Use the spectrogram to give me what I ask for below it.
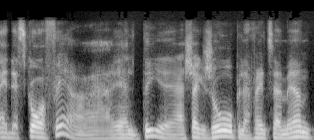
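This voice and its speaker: In an ordinary speaking voice, a man talks at a fairly quick pace with lively intonation, on a very clean recording with a silent background and a dry, close sound with no echo. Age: 30s. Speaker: country pop singer-songwriter. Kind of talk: casual interview.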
